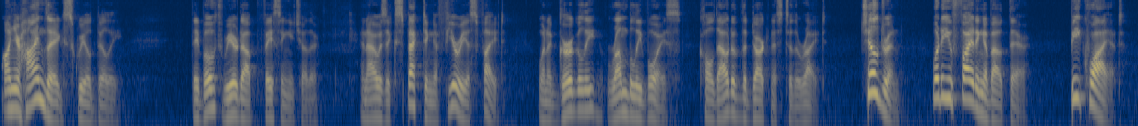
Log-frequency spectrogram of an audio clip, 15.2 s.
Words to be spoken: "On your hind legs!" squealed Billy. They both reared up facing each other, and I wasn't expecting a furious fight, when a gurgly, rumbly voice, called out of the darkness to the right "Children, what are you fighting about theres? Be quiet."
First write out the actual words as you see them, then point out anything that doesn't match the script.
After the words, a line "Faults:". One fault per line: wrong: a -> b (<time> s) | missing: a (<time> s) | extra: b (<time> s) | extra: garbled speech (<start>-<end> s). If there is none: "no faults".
"On your hind legs!" squealed Billy. They both reared up facing each other, and I was expecting a furious fight, when a gurgly, rumbly voice, called out of the darkness to the right "Children, what are you fighting about there? Be quiet."
Faults:
wrong: wasn't -> was (5.0 s)
wrong: theres -> there (13.4 s)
